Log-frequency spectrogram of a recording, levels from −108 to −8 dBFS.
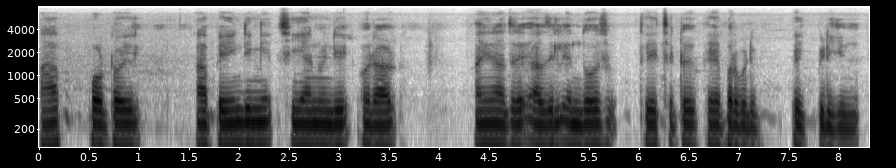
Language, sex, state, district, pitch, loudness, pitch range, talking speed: Malayalam, male, Kerala, Kollam, 115 Hz, -19 LUFS, 115-120 Hz, 110 wpm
